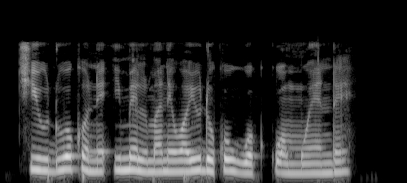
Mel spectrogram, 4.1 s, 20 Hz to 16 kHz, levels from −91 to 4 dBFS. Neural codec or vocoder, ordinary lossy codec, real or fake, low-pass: none; AAC, 64 kbps; real; 7.2 kHz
